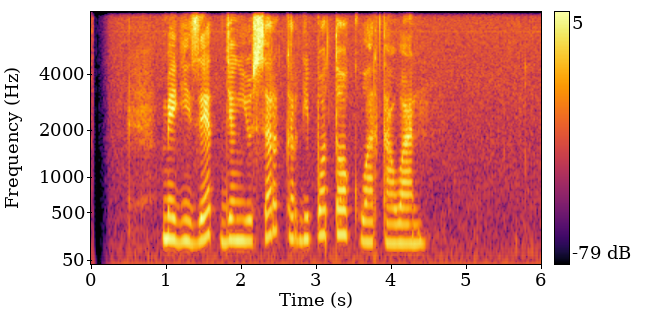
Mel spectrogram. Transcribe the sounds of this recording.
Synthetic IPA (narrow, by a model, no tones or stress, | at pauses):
mɛɡizɛt̪̚d͡ʒɨŋjusərkɨrdipɔt̪ɔkuwart̪awan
